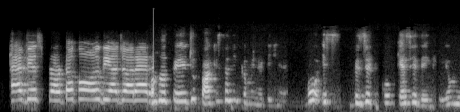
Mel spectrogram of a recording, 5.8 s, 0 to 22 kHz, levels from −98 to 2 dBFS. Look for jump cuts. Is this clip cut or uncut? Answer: cut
